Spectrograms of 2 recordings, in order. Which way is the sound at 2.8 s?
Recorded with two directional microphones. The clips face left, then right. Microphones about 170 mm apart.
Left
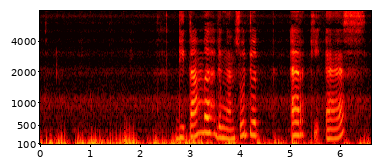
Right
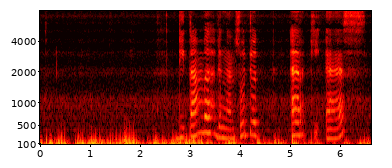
50° left (ahead or behind).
